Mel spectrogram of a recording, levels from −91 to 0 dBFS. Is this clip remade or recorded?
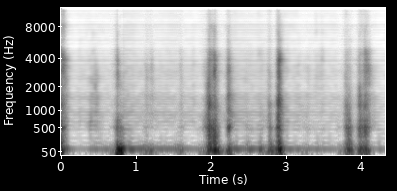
remade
